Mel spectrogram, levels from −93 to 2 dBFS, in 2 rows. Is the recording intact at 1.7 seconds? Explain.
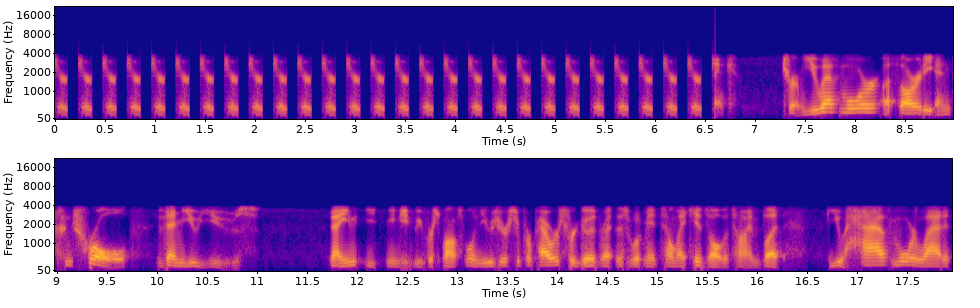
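No. At 1.7 seconds the stream is likely stalled and retrying, producing a stutter with silent gaps that is already under way when the clip starts and runs to 6.61 s. The same 0.13 s fragment replays 26 times, once every 0.24 s, with about 113 ms of digital silence between repeats. The audio meant for that span is lost.

Throughout the clip, the speech has also passed through the Codec 2 vocoder at 3.2 kbit/s. It sends only pitch, voicing, energy and a spectral envelope, so the decoder rebuilds the voice from sine waves. The result is heavily robotic and buzzy, with nothing above 3.8 kHz.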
